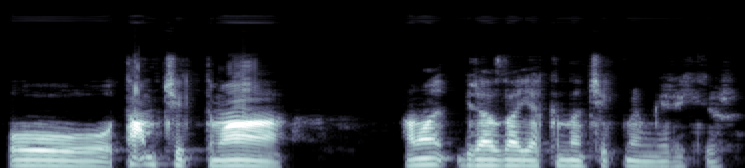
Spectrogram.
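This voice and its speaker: A man's voice: low-pitched, fairly even intonation, moderate pace, no echo. A young man giving casual, joking gameplay commentary, talking to the characters and laughing often. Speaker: gaming YouTuber. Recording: dry, dull lo-fi home mic.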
